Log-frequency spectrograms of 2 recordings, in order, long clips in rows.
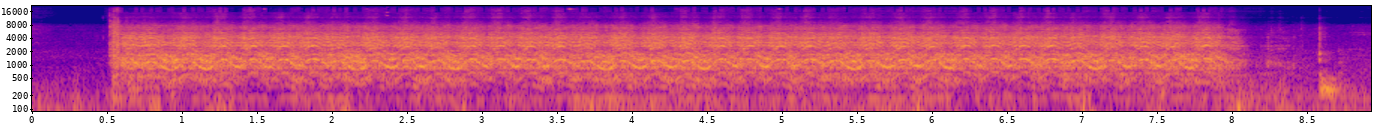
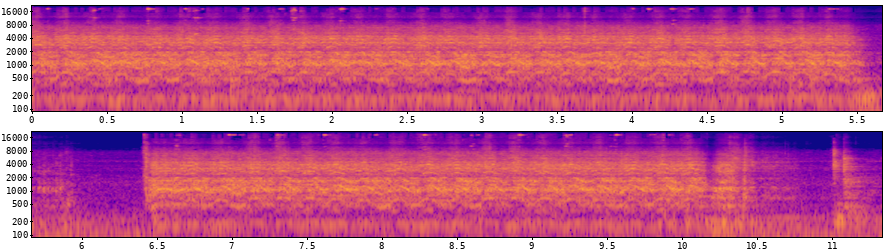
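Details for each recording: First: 1967 Chrysler Newport, sat for years in a barn, turned over by remote starter before any spark check: seven seconds of steady, even cranking with a firm regular beat, not spinning easily; turns over normally with decent compression. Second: 1967 Chrysler Newport that sat for years, cranked with a booster pack and a little fuel poured into the carb: long, steady cranking, a pause, then more, never firing. No fuel shows in the clear filter, so the pump isn't pulling fuel.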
